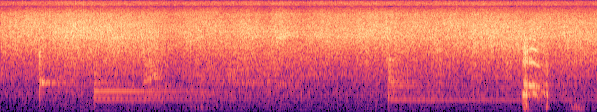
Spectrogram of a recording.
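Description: Meat sizzles loudly on a hot griddle.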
